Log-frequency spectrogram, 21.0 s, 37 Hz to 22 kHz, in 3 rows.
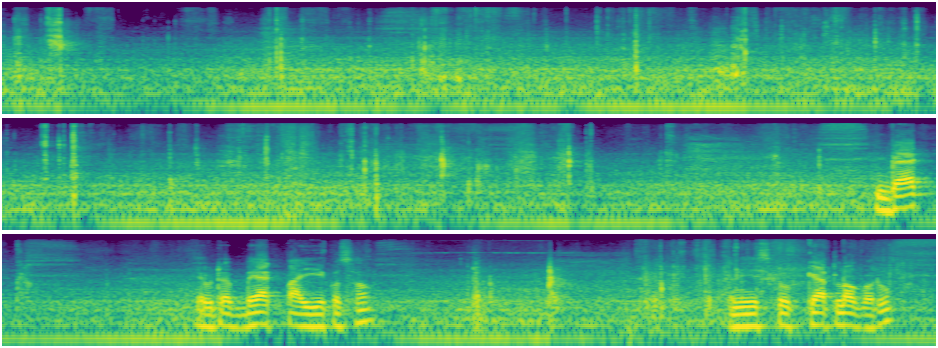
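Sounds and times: packaging being handled: 0.0s - 13.5s, 18.7s - 21.0s
steady low hum: 0.0s - 21.0s.

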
